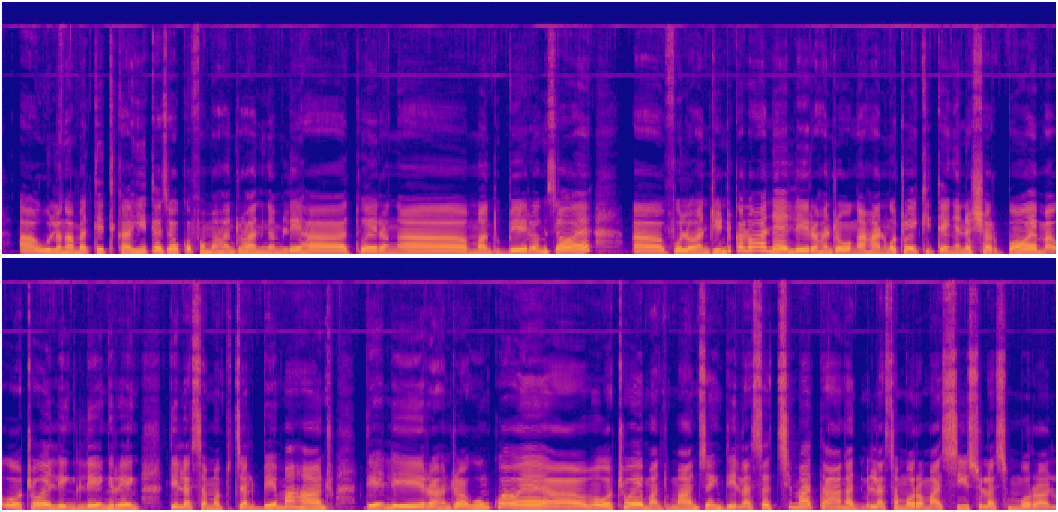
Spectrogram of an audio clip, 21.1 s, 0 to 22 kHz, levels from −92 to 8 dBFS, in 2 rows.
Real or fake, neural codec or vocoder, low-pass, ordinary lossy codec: real; none; none; none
